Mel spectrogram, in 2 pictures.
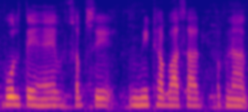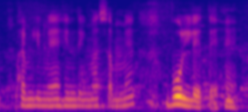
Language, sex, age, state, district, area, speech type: Hindi, female, 45-60, Bihar, Darbhanga, rural, spontaneous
